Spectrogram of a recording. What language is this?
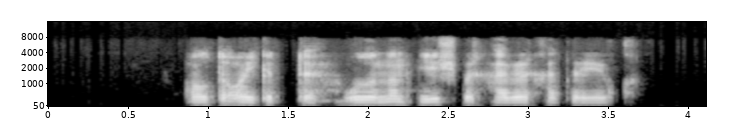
Tatar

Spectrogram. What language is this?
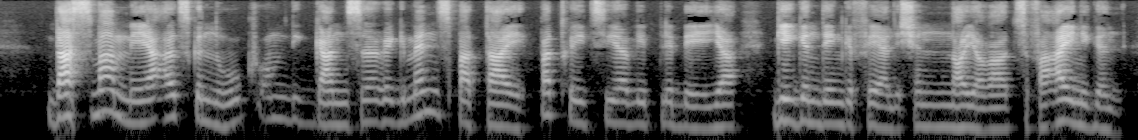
German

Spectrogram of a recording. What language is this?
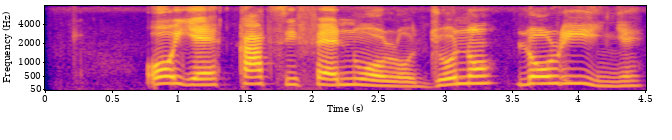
Yoruba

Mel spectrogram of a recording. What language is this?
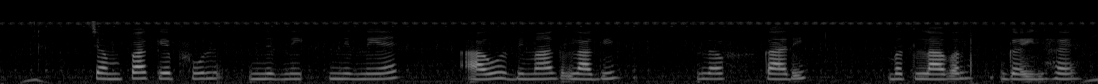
Magahi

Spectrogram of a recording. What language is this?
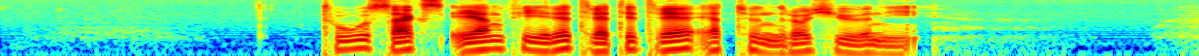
Norwegian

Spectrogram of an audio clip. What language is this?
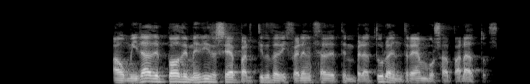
Galician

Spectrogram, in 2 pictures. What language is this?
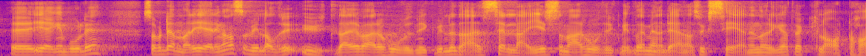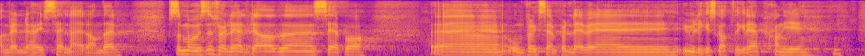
Norwegian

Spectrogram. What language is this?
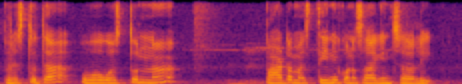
Telugu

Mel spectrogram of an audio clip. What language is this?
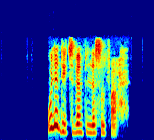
Kabyle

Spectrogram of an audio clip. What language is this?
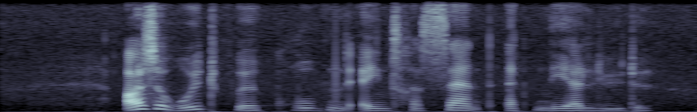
Danish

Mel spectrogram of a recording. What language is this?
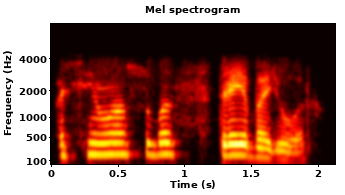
Kashmiri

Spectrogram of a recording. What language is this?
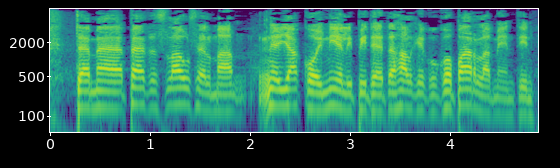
Finnish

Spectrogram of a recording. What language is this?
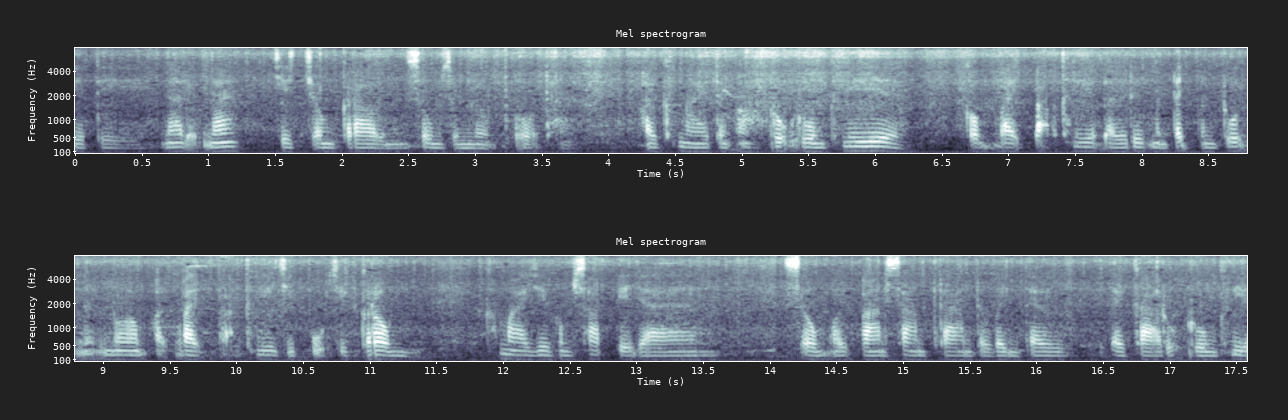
Thai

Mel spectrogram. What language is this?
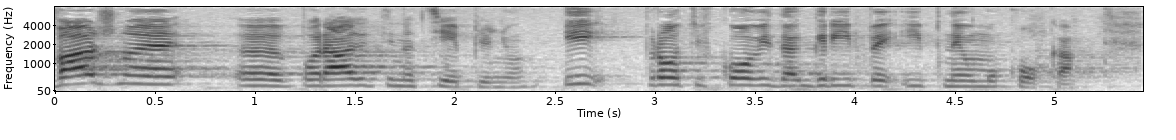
Croatian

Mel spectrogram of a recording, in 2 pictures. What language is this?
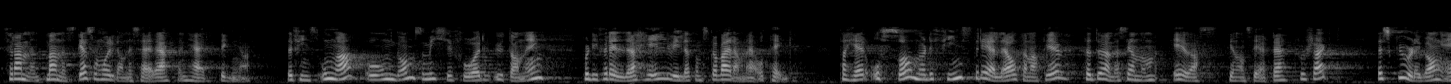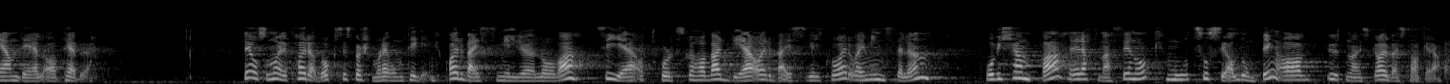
Norwegian Nynorsk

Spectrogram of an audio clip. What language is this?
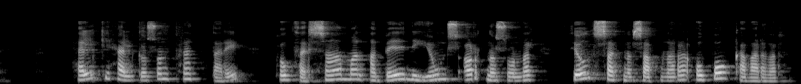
Icelandic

